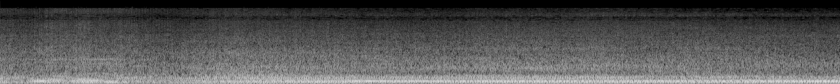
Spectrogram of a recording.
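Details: 302 V8 powering an air compressor, at 160 degrees operating temperature and 9 psi fuel pressure, re-ended plug wires: steady, even low drone at constant speed, no misses, knocks or ticks; running healthy.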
